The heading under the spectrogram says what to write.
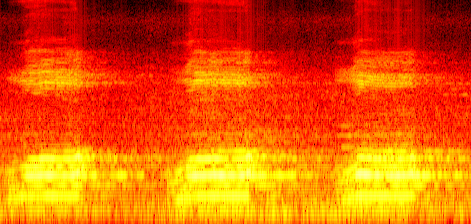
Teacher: র এর উচ্চারণ হবে জিহ্বার আগা তার বরাবরের সাথে উপরে তালের সাথে লাগিয়ে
